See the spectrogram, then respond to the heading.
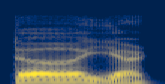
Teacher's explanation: मूर्धा वो कठोर हिस्सा है जो आपके ऊपरी दांतों के मसूड़ों के ठीक पीछे तालू की शुरुआत में होता है। जब आप ट या ठ बोलते हैं तो आपकी जीभ पीछे की तरफ मुड़कर उस कठोर हिस्से पर चोट करती है। ये दांतों को बिल्कुल नहीं छूती। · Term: मूर्धन्य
